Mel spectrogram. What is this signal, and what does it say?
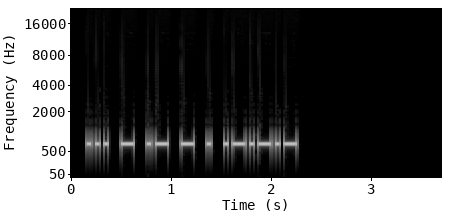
Morse code, heard as a keyed tone, about 28 wpm, 700 Hz. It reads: STATE.
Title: Sentences from Top 1000 Words - Review Part 2 - 28wpm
